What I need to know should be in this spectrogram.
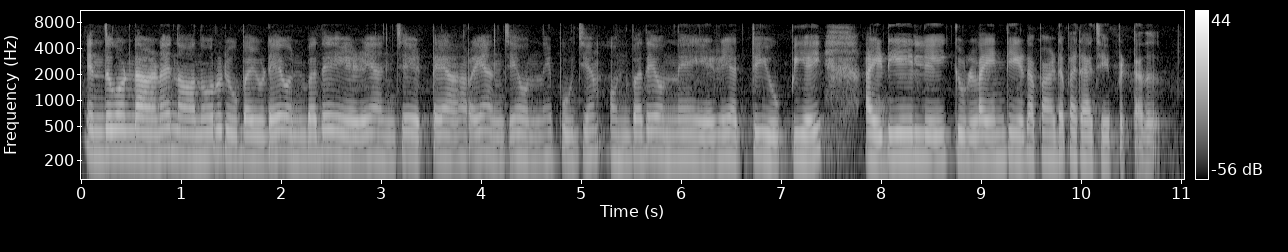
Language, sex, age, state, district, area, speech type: Malayalam, female, 18-30, Kerala, Thiruvananthapuram, rural, read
